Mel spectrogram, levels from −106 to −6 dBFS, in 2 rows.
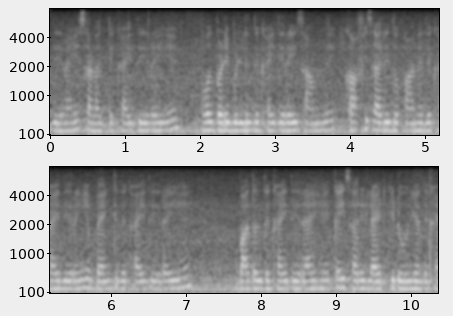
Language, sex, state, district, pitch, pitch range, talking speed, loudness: Hindi, female, Bihar, Jahanabad, 185 Hz, 180-190 Hz, 235 wpm, -26 LUFS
